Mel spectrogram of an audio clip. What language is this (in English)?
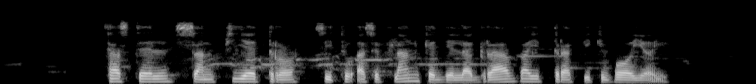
Esperanto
